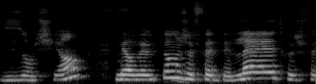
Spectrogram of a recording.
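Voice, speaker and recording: Her intonation is fairly even and her tone dark and mellow. The woman's pitch is fairly high. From Brazil. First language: Portuguese (speaking French). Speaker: philosopher and author. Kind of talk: book talk interview. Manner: halting, with hesitations.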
